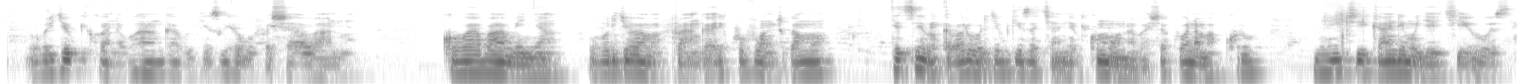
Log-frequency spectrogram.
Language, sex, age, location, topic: Kinyarwanda, male, 18-24, Kigali, finance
